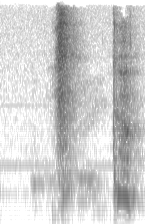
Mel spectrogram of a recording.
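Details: Dog performing a learned sneeze trick on cue: two short, sharp, airy sneeze-like bursts.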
